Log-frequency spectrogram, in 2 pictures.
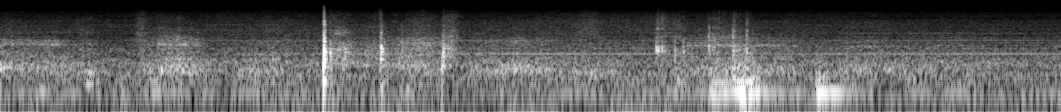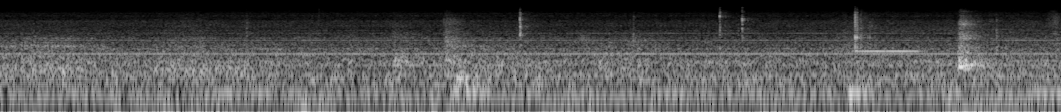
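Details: Quiet indoor room tone with a steady low hum, a few sharp clicks and knocks, and faint distant voices; no animal calls stand out.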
